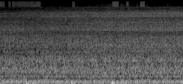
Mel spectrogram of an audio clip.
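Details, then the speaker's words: 2007 Dodge Nitro after idler pulley replacement: steady even idle with a smooth low hum and no squeak or chirp from the belt drive; squeal gone, normal idle. "so now that we know the noise is all all gone I hated to have to button you know button all this up first and then turn it on being stupid and have a noise and have to take it all back apart"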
